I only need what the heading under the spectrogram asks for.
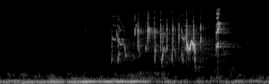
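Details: Budgie giving a quick run of rapid, buzzy chirps and scratchy warbled notes for about a second, ending in a few sharp tweets, with a low droning hum underneath.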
